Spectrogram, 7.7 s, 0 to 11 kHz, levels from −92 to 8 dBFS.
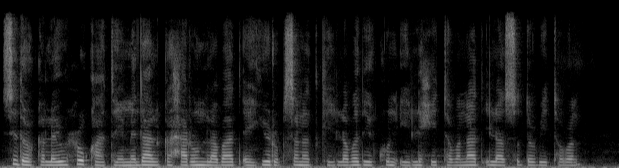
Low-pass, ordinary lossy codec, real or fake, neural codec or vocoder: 9.9 kHz; none; real; none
